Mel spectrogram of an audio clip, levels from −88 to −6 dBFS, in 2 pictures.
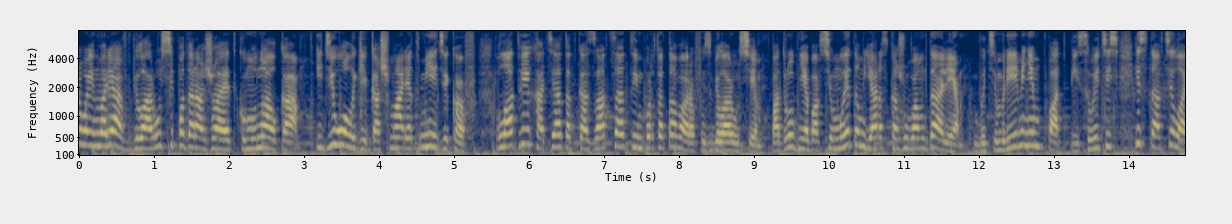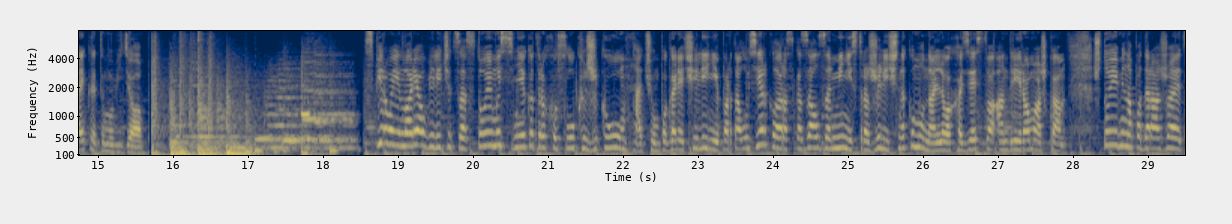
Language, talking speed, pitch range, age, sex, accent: Russian, 120 wpm, 220-295 Hz, 20-39, female, native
